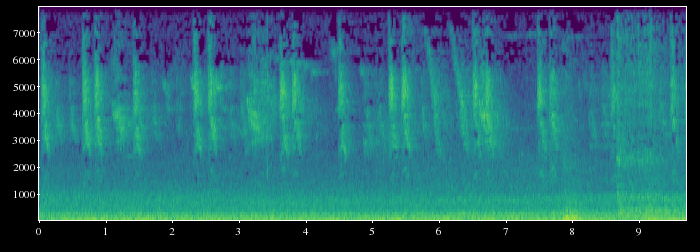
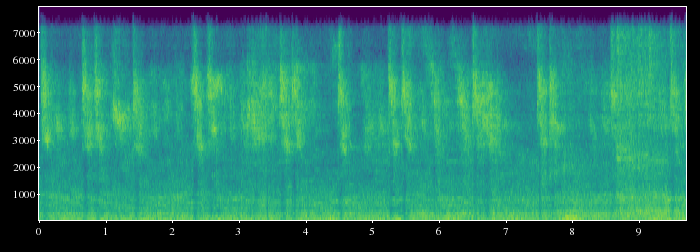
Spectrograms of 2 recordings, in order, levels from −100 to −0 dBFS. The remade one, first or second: second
